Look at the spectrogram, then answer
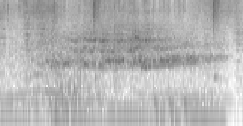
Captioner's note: tires screeching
